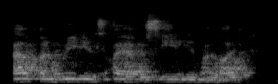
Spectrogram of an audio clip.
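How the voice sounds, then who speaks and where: The man's voice shows ordinary pitch variation, with audible room echo around it. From Sweden. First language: Swedish. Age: 60s. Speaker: business founder and ski coach. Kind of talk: panel discussion.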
